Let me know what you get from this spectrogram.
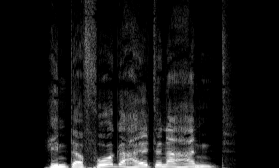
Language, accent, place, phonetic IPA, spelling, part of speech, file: German, Germany, Berlin, [ˌhɪntɐ foːɐ̯ɡəˌhaltənɐ ˈhant], hinter vorgehaltener Hand, phrase, De-hinter vorgehaltener Hand.ogg
- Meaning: off the record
